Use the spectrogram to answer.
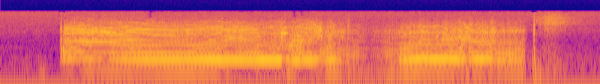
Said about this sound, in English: Gotcha. Now that you got rid of the mosquito. Darn mosquito really bit me.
